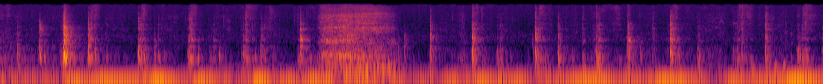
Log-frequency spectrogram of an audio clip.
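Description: Screwdriver driving a stiff screw into the case of a hot air desoldering station: a run of irregular clicks and creaks, with a short scraping rasp about two and a half seconds in, over a low steady hum.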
